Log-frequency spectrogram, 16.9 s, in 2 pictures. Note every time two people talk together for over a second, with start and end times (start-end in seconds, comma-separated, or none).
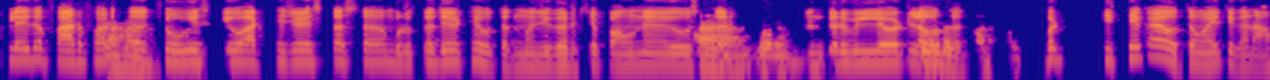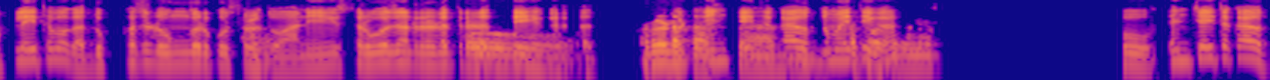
13.0-14.4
